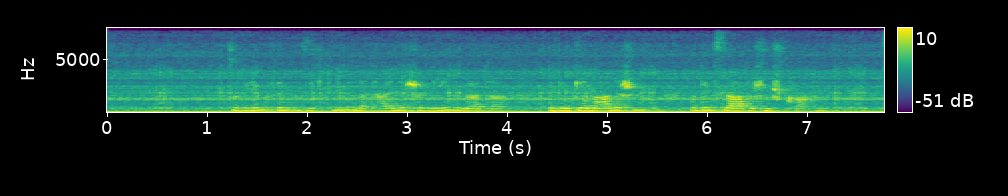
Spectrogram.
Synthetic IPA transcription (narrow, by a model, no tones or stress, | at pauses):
t͡sudeːmfɪndn̩zɪçfiːləlatʰaɪnɪʃəleːnvœɐtʰɐ | ʔɪntd̥eːnɡɛɐmaːnɪʃn̩ | ʔʊnt̚d̥eːnslaːvɪʃn̩ʃpʁ̥aːχn̩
